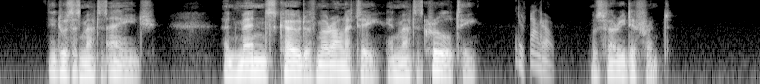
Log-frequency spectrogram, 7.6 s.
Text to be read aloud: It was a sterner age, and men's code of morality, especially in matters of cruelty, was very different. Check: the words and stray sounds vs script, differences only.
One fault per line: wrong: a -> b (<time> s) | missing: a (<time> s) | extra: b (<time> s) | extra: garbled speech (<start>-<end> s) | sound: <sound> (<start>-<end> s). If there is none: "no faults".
wrong: sterner -> matters (0.8 s)
missing: especially (3.8 s)
missing: of (4.2 s)
sound: chirp (5.2-5.6 s)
